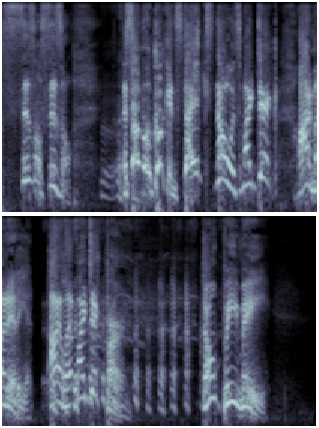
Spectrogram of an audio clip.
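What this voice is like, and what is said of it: Imitates another person's voice. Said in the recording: “So just a touch of Hulk Hogan in that impersonation... A little Hulk Hogan... Just a dusting... A little Heath Ledger Joker was in there as well.”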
